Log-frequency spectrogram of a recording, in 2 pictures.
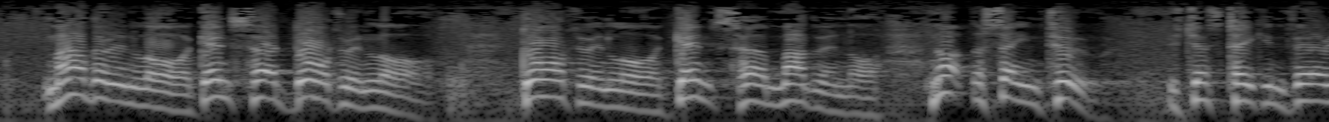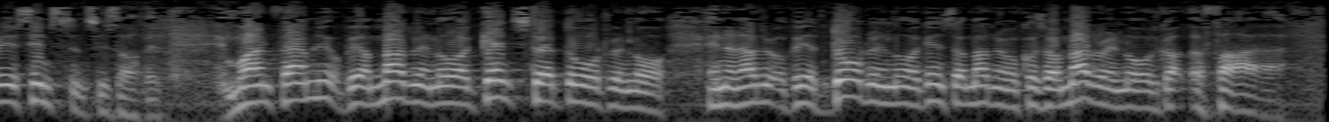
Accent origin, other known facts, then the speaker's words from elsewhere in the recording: London, United Kingdom; born there; I was born in the East End of London.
